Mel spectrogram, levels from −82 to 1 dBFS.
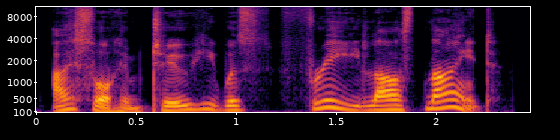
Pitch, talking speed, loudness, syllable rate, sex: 145 Hz, 220 wpm, -18 LUFS, 4.1 syllables/s, male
